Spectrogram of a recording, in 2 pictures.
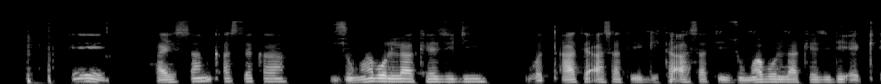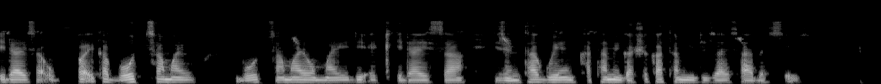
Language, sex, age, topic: Gamo, female, 18-24, government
